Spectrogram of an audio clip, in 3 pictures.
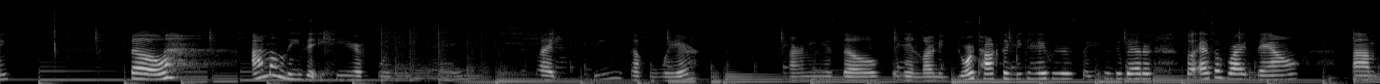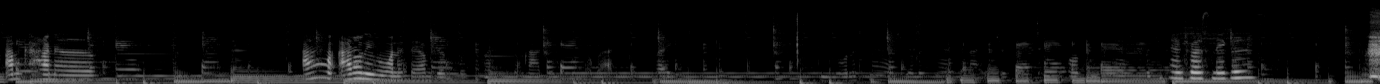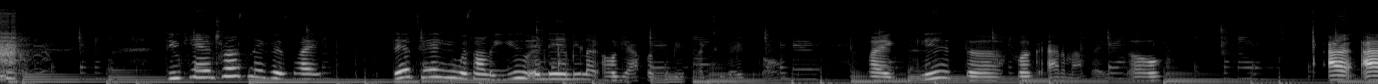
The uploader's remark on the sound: Apologies for the audio this was recorded a bit ago.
